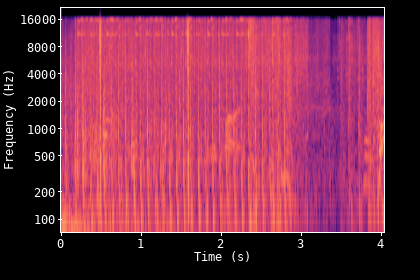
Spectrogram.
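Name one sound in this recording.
Rapid gunfire rattles in a fast burst.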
